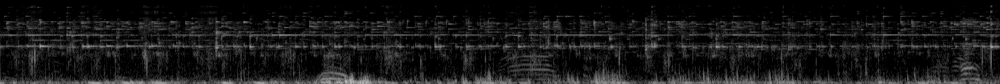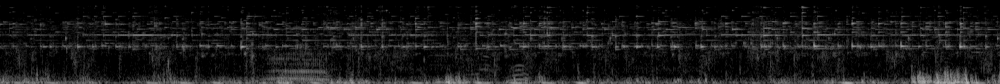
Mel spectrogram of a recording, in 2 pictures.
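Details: Cattle grazing in the countryside during the rainy season; a few low, drawn-out harmonic calls rise and fall at scattered moments, under a constant high ringing tone and steady low rumbling background noise.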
